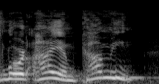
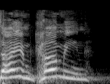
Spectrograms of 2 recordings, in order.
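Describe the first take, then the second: First: A calm, decided vow, drawn out; slow resolve. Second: Higher, louder, firm declaration; loud resolve. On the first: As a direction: say each word slowly and firmly. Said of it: "David says". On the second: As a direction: call it out with conviction. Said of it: "He says". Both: Retold or imitated.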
